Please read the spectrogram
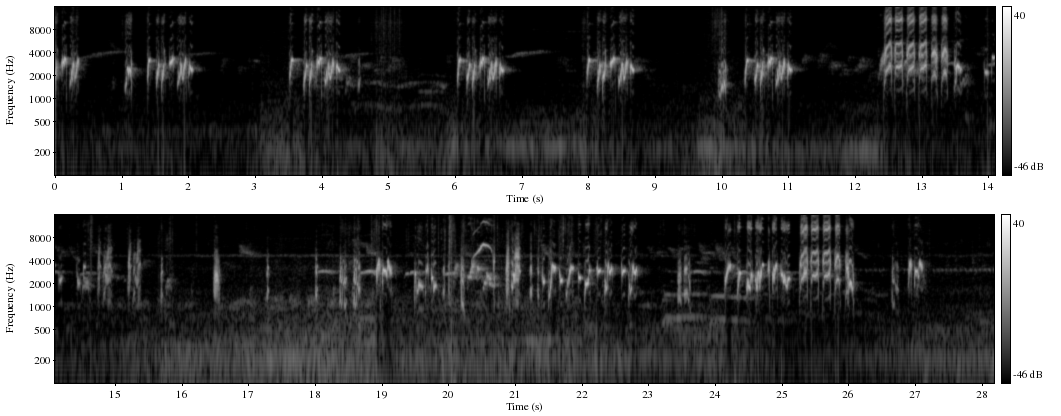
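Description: Red-whiskered bulbul singing: short, loud, clear phrases repeated about every two seconds, then from about halfway a denser run of song and quick chattering notes. A faint steady high tone sits behind the second half.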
